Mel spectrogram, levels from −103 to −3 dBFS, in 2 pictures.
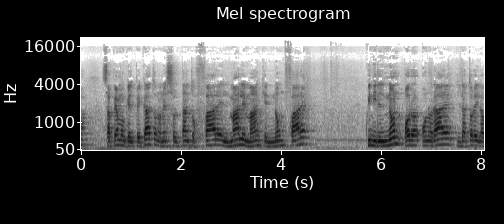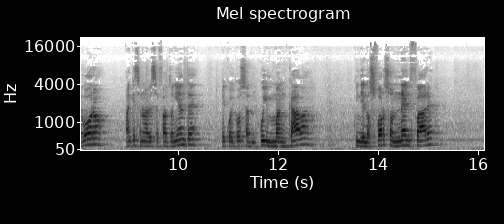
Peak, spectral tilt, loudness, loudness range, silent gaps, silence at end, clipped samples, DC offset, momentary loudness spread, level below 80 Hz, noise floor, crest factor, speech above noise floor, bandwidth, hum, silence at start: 0 dBFS; -6 dB/octave; -16 LUFS; 4 LU; none; 0.9 s; under 0.1%; under 0.1%; 10 LU; -52 dBFS; -46 dBFS; 16 dB; 30 dB; 18 kHz; none; 0 s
